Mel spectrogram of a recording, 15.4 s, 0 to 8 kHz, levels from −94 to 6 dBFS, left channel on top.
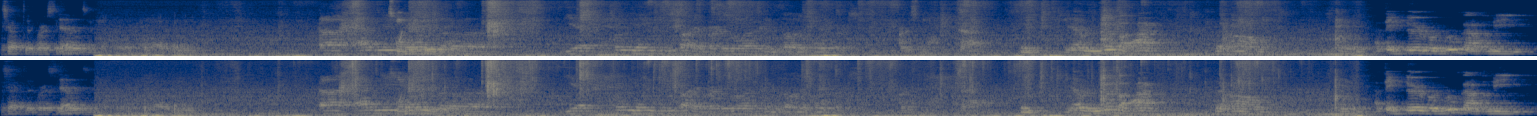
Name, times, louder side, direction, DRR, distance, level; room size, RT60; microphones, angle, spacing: voice 1, 0.0-2.0 3.9-4.7 9.0-9.9, left 3 dB, 60° left, 6 dB, 0.4 m, -44 dB
voice 2, 0.6-1.0 3.2-4.9 5.6-8.7 10.6-10.8 13.3-13.4, equal, 15° left, -5 dB, 1.3 m, -42 dB
sound 1, 0.9-13.6, right 1 dB, 90° right, 0.5 m, -37 dB
voice 3, 10.7-11.6 12.1-12.8 13.4-15.2, right 1 dB, 40° right, 0 dB, 0.6 m, -37 dB
5.6 x 2.1 x 2.7 m, 0.88 s
head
